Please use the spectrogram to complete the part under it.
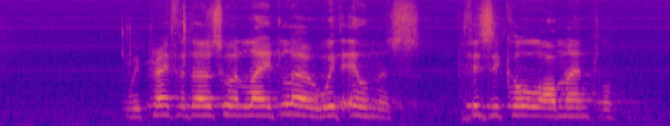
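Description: A man speaks clearly through a microphone in an echoing hall.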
